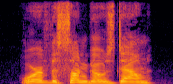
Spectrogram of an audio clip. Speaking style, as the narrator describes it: Tyrell said firmly

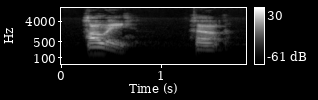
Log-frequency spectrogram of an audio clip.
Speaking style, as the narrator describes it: growls the goblin mage

